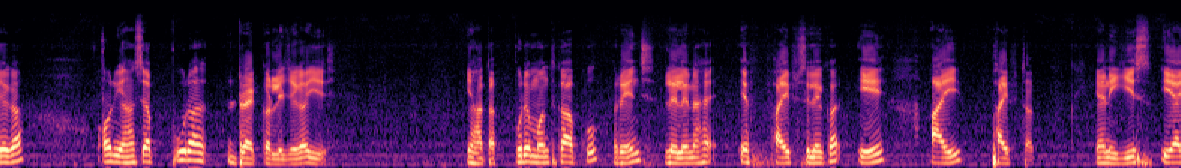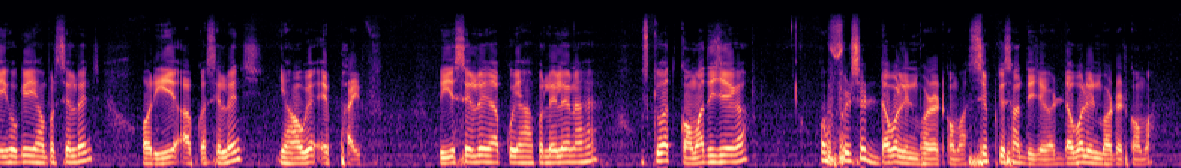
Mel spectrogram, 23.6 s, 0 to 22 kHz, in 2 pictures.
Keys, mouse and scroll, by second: 1.0-5.0 drag, 19.3 ,, 22.8 shift+'.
